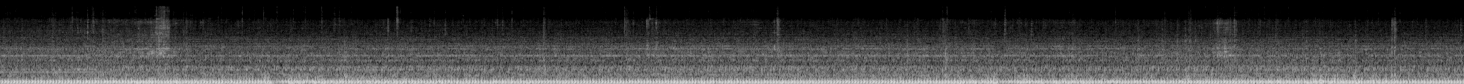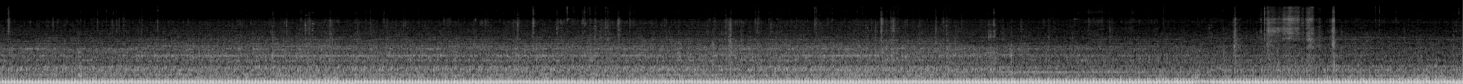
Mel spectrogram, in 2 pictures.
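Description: A tractor engine drones loudly and steadily.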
